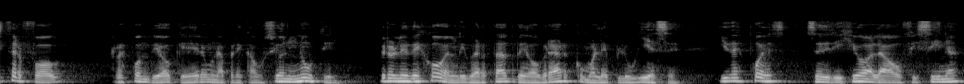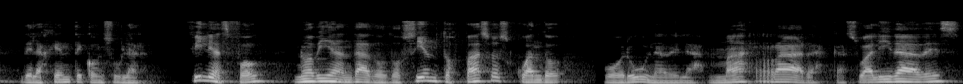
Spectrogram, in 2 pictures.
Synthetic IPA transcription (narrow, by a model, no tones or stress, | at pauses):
ist̪eɾfoɣ | respo̞nd̪jo̞ke̞eɾaunapɾe̞kawsjo̞ninut̪il | peɾo̞le̞ðe̞xo̞e̞nliβeɾt̪ad̪ːe̞oβɾaɾko̞mo̞le̞pluɣje̞se̞ | iðe̞spwe̞sːe̞ðiɾixjo̞alaofisinaðe̞laxe̞nt̪eko̞nsulaɾ | filiasfoɣno̞aβiaːnd̪aðo̞ðo̞sje̞nt̪o̞spaso̞skwand̪o̞ | po̞ɾunaðe̞lasmasraɾaskaswaliðaðes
